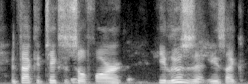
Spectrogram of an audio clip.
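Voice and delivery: ordinary talk, nothing marked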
